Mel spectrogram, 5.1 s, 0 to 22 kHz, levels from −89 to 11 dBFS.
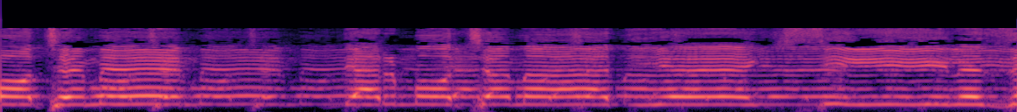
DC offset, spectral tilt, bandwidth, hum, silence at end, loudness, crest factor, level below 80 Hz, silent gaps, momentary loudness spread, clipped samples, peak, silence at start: under 0.1%; -1.5 dB/octave; 8 kHz; none; 0 s; -20 LUFS; 16 dB; -68 dBFS; none; 9 LU; under 0.1%; -4 dBFS; 0 s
